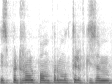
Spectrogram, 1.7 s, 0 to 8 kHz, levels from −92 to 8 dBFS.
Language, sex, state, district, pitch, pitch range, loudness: Urdu, female, Andhra Pradesh, Anantapur, 195 Hz, 185-205 Hz, -37 LUFS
